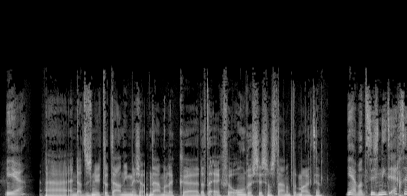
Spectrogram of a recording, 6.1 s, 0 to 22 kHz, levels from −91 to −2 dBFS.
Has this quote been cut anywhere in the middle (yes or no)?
yes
